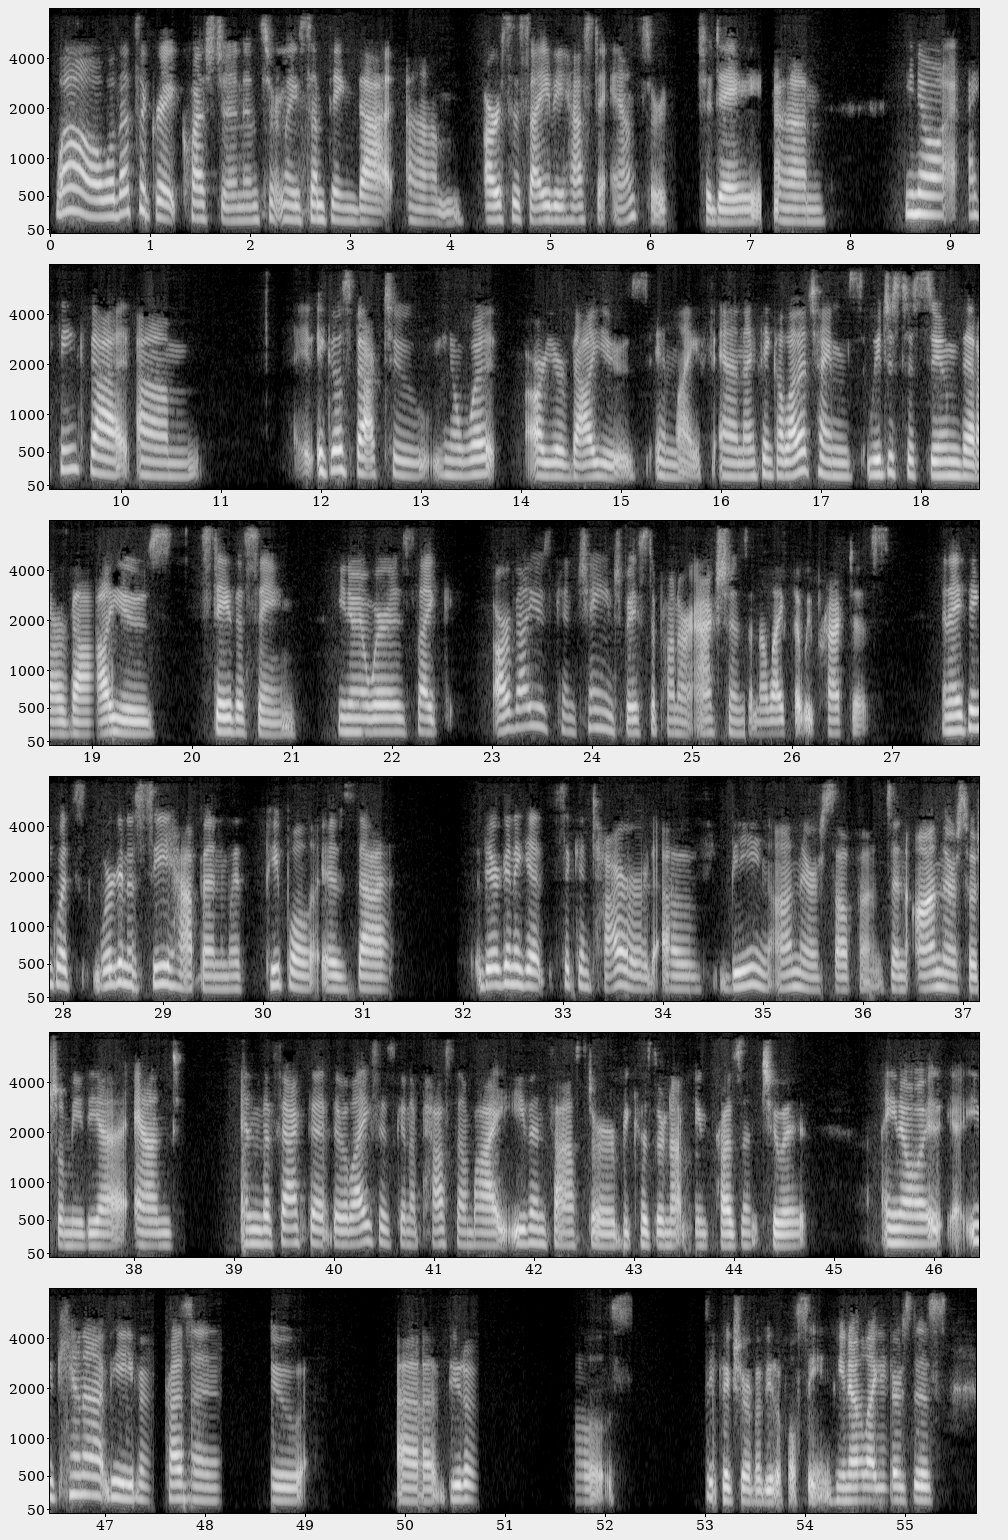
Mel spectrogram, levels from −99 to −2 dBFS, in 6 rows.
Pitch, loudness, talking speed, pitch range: 180 Hz, -21 LUFS, 155 wpm, 170-205 Hz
